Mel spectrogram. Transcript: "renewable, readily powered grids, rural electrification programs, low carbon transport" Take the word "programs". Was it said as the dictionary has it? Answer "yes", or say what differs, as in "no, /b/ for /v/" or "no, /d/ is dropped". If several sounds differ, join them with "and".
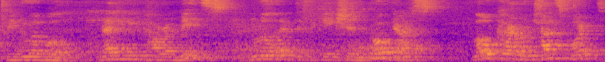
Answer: no, /s/ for /z/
